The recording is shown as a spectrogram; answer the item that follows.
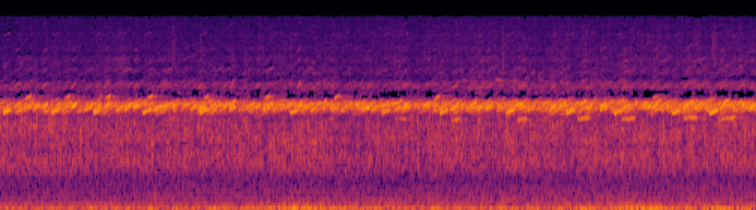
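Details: Frogs in the evening form an unbroken wall of high trilling calls, many voices overlapping into a constant shimmer, with a soft low background hum throughout.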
